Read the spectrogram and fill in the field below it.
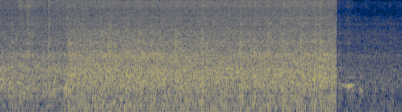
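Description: Water rushes steadily in a mountain stream.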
